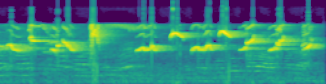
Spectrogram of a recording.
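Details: Oriental magpie-robin in a training recording of rich, varied song: continuous whistled slurs and chirps, some swooping up and others dropping, with a few sharp clicks mixed in and barely any pause.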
